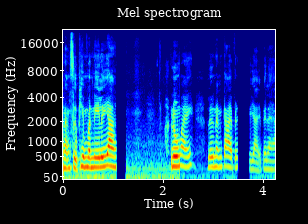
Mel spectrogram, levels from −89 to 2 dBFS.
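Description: Speech recording with two kinds of fault. AAC frame loss with muting opens a hole from 1.03 to 1.26 s and again from 3.47 to 3.75 s, about 0.21 s and 0.26 s of missing audio, which points to runs of five and six lost frames. The decoder zeroed those frames' spectra, so the overlapping windows fade the sound out and back in rather than cutting it, giving a soft-edged silence where speech and background vanish together and then return at their former level. A sudden gain jump comes at 2.33 s. Speech and background noise drop together by about 12 dB in a single step and stay there to the end of the clip, which points to a gain setting or bit shift applied without a ramp. The lasting level drop and its hard edge set the gain jump apart from the frame losses, which fade rather than step and leave the level unchanged once the sound returns.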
